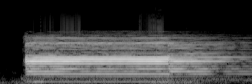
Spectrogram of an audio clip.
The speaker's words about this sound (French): C'est un buzzer old school. Là. C'est comme des gymnases.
